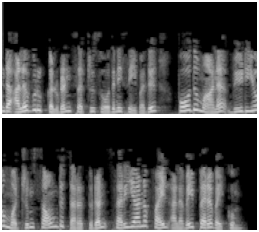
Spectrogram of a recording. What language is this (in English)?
Tamil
